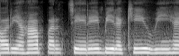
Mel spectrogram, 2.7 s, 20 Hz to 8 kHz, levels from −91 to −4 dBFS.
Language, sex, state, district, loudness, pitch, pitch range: Hindi, female, Haryana, Rohtak, -14 LUFS, 210 Hz, 205-215 Hz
